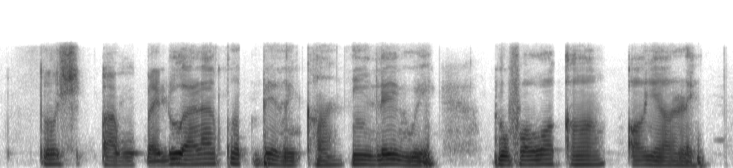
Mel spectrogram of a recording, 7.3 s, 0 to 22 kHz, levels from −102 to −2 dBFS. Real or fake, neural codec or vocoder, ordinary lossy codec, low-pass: fake; codec, 32 kHz, 1.9 kbps, SNAC; Opus, 32 kbps; 7.2 kHz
